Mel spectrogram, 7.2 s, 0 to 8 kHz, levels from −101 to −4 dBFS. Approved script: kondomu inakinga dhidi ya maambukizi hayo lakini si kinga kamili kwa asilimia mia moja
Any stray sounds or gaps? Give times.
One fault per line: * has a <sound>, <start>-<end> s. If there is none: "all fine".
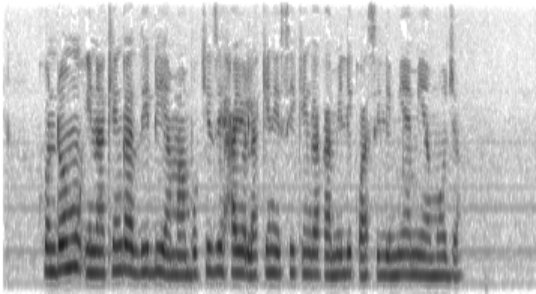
all fine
